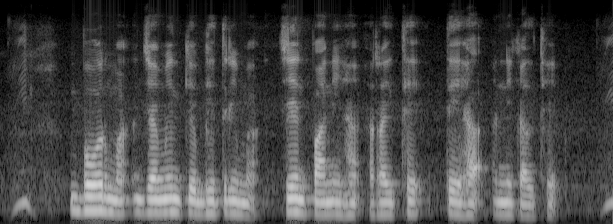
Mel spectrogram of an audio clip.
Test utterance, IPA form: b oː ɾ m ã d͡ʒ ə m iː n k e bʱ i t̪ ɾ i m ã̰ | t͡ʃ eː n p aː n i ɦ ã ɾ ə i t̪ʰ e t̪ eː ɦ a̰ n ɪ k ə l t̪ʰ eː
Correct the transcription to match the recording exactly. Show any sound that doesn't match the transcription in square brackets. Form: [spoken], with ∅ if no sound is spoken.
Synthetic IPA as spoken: b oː ɾ m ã d͡ʒ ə m iː n k e bʱ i t̪ ɾ i m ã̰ | t͡ʃ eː n p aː n i ɦ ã ɾ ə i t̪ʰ e t̪ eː ɦ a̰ n ɪ k ə l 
